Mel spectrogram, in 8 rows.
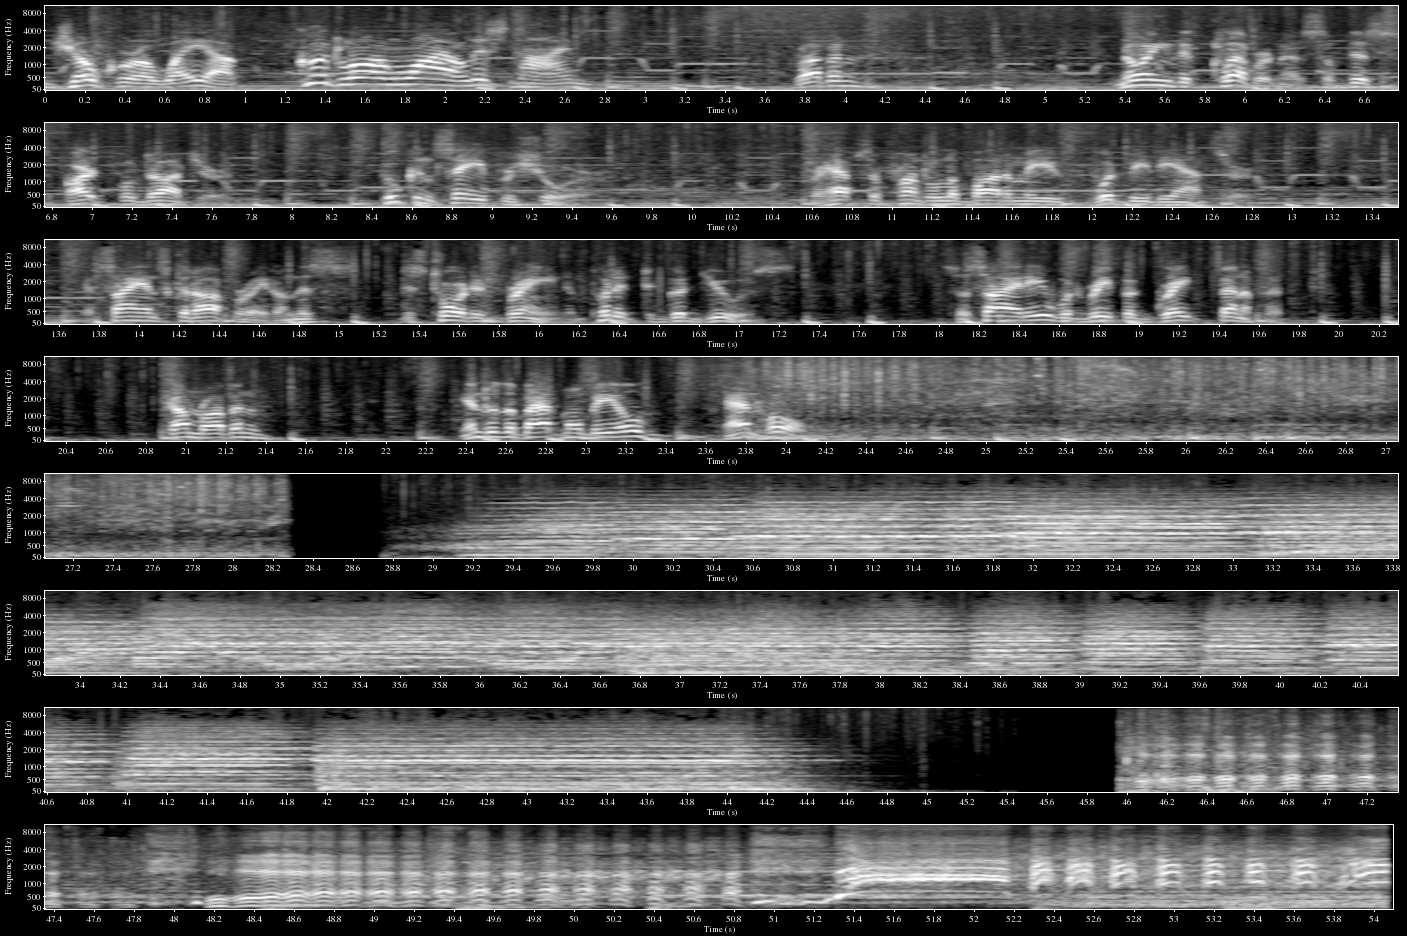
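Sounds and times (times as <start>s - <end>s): fast-rattling car engine: 23.6s - 28.3s
maniacal laughter: 46.0s - 54.0s.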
